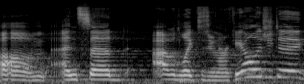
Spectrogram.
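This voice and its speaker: A speaker talks with a Southern US accent and ordinary pitch variation. Noticeable background noise sits behind the voice. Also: woman. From Alabama. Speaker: novelist. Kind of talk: lecture talk.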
